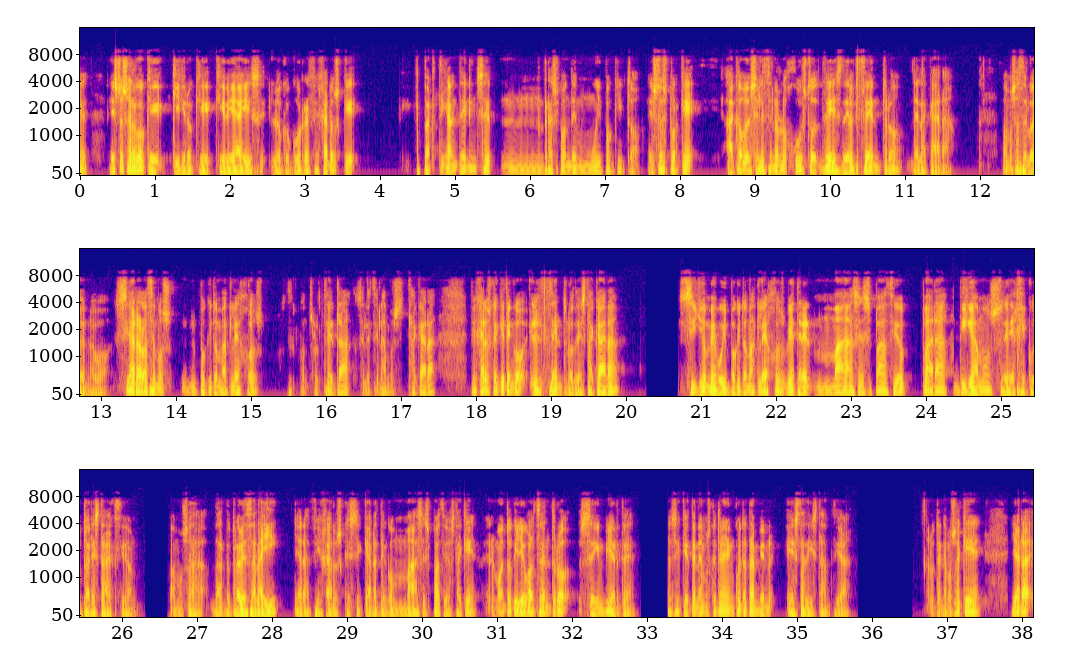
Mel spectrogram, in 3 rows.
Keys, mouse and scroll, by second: 15.6 ctrl+z, 16.5 click, 18.9 middle click, 20.3 scroll down 1, 20.5 scroll up 1.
